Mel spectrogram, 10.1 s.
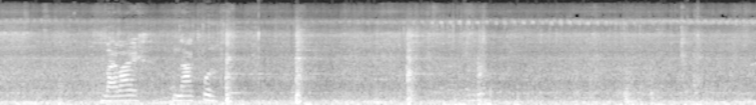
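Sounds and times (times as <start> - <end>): train coach rumbling: 0.0 - 10.0
wheels clacking on rails: 0.0 - 10.0.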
